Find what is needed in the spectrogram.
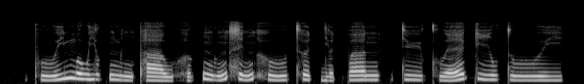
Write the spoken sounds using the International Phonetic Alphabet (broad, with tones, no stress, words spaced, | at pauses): pʰuː˨˥jmo˧wjʊ˧k̚ mɪ˨ŋpʰaː˨whʊ˨˥k̚ ŋʊ˨˥ŋsɪ˨˥ŋ huː˨˧t̪ʰɵ˧t̚ jɵ˧t̚pɐ˥n | t̪yː˨kʷʰɛː˨˥kiː˧w t̪uː˧j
